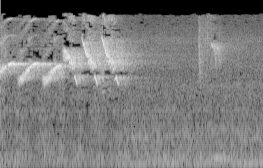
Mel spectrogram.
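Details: Baderna-style song from one of two Double-collared Seedeaters: a fast run of high rising chirps and slurred notes during the first second, then fading to background murmur with one faint note near the end.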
